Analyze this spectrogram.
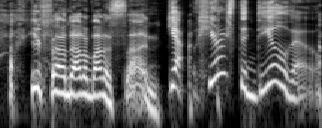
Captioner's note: laughs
